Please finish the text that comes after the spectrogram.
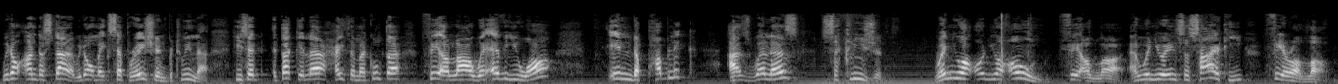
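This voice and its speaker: A man giving an informal street-style lecture as a preacher, rapid and emphatic with mocking asides. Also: very high-pitched, animated, fairly bright tone, breathy edge, poor audio.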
